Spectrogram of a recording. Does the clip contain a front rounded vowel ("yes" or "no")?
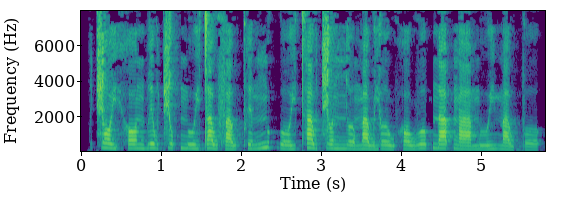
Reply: no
